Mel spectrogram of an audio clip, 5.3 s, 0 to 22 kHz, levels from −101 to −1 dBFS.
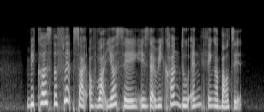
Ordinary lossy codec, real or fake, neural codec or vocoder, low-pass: none; real; none; none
